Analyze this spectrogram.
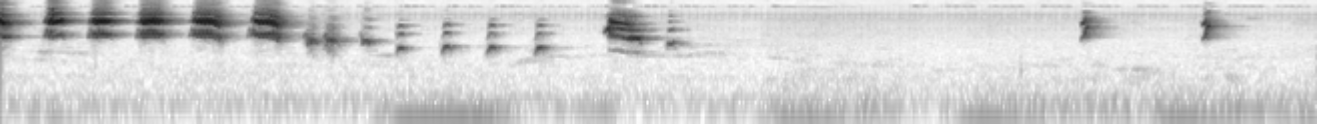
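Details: Long-tailed shrike song opening with a fast run of about six loud, bright repeated notes, then a descending series of softer chirps, a rasping burst, and two faint notes after a pause.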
